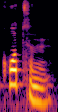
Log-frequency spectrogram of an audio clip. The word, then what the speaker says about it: cotton: now listen to me cotton how many syllables are there yes there are two syllables which syllable is stressed the first or the second the first one listen to an example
